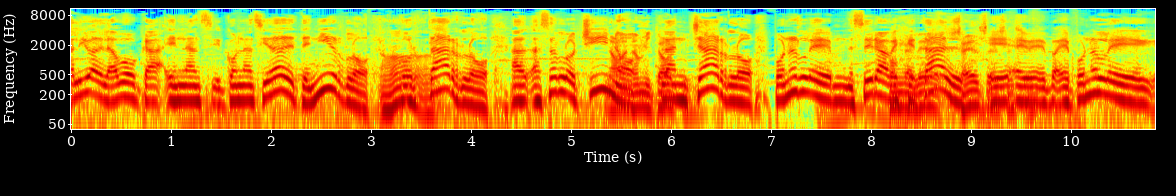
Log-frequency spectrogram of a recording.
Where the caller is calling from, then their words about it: Oaxaca, Mexico; de Oaxaca, México.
